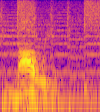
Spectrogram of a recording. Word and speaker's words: Maui: Uh doing a quick detour from the video because again in my comments, I've had someone correct me about the pronunciation of the word maui.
